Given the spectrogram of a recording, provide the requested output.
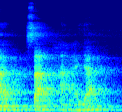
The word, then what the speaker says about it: สหาย: มั้ย กะ มะ ละ สหาย ภาษา บาลี จะ อ่าน ว่า สะหาย อ่า นี่ คือ การ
